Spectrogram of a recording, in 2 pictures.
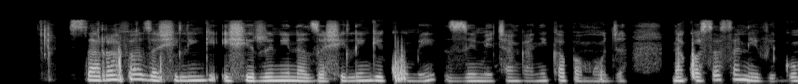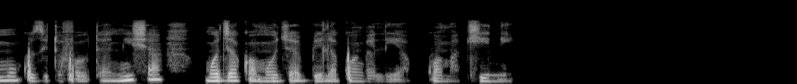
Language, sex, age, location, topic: Swahili, female, 18-24, Kisumu, finance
